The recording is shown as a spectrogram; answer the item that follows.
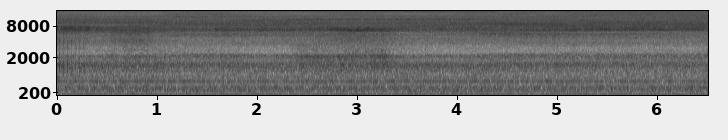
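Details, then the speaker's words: Steady high-pitched hiss and hum with water spray from an Erbium YAG hard tissue dental laser in continuous use, on a 30-second timer, removing an e.max veneer on the left central incisor. "the late laser energy goes through the glass I have this timer set on 30 seconds so we'll do two or three rounds of 30 seconds"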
